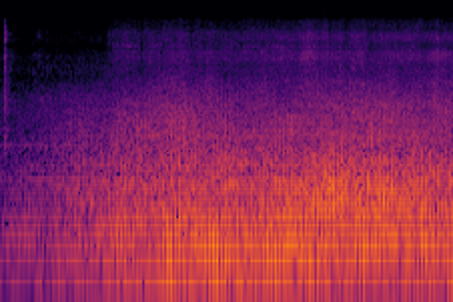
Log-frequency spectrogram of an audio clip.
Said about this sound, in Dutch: Het geluid wat je nu op de achtergrond hoort, is de traumahelikopter die ter plaatse komt met een arts aan boord.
